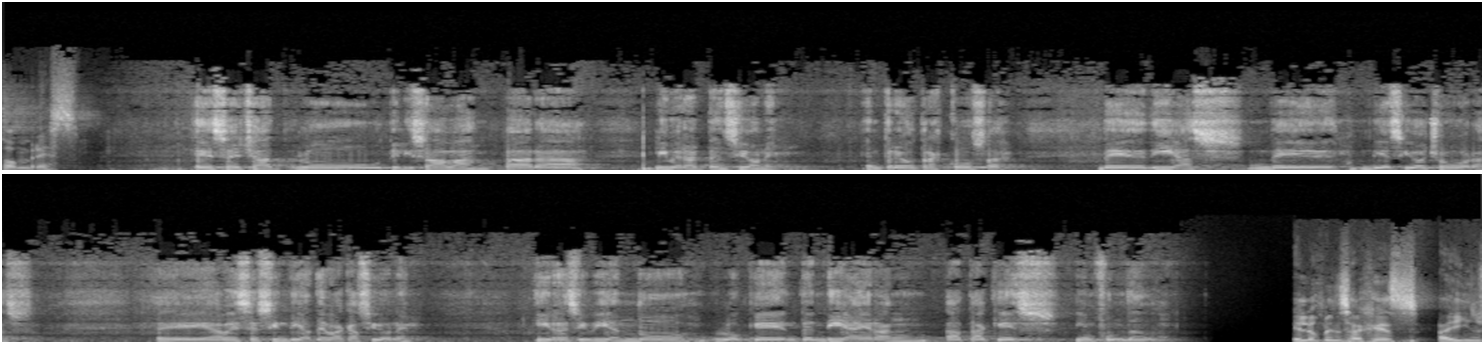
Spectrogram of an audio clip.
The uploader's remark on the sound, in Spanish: En el Hay Festival de Cartagena. En este episodio grabado en vivo.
